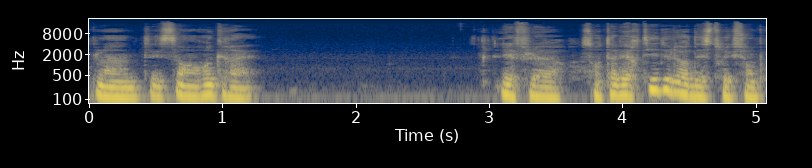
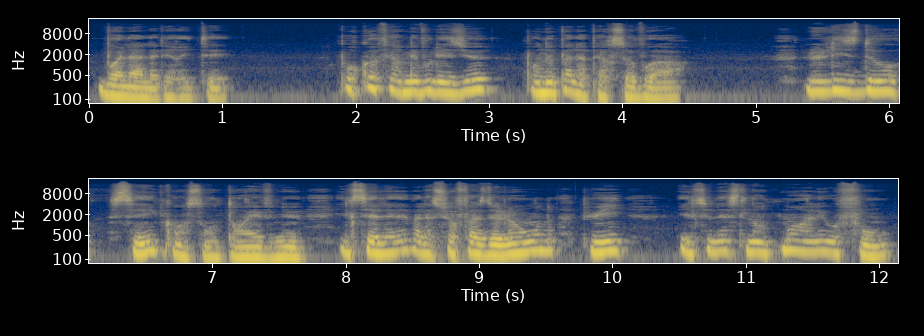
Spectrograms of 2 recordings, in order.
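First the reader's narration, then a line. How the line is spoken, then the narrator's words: Brisk, lively. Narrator (French): ajouta-t-elle vivement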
